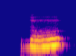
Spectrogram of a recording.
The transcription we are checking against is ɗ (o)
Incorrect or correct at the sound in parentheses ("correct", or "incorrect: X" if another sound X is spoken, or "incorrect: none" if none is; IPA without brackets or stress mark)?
correct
